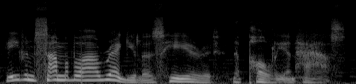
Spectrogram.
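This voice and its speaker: A man's voice: mid-range voice, huge pitch swings, moderate pace, faint music behind. An actor playing a chatty, easygoing male bartender in an adventure game, in an amused and talkative manner.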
